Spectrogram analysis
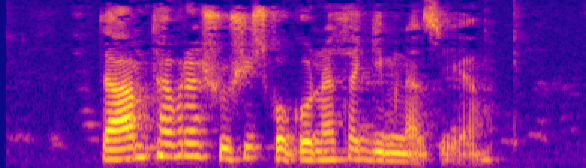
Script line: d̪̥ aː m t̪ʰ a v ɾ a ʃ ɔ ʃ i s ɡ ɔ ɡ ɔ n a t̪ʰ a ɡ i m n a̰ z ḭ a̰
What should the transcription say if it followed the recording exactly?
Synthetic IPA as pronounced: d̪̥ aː m t̪ʰ a v ɾ a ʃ u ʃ i s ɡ ɔ ɡ ɔ n a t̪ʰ a ɡ i m n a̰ z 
